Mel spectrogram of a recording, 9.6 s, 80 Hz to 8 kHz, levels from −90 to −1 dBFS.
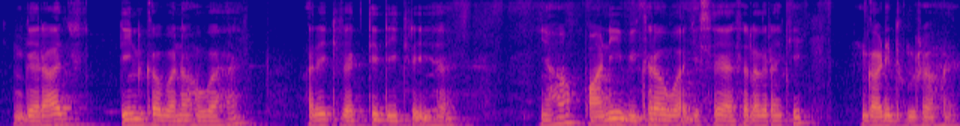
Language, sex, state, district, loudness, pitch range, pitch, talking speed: Hindi, male, Chhattisgarh, Korba, -39 LUFS, 115-130 Hz, 120 Hz, 170 wpm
